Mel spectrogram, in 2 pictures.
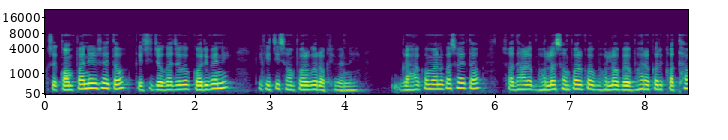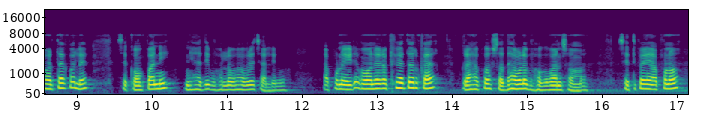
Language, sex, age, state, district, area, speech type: Odia, female, 60+, Odisha, Kandhamal, rural, spontaneous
